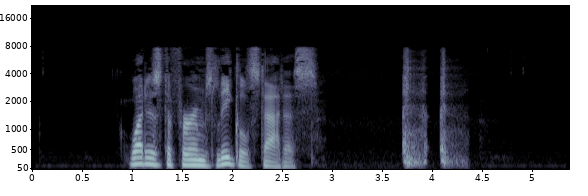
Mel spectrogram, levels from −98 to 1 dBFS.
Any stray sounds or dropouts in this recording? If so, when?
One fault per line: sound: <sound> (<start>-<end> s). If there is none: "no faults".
sound: cough (3.7-4.4 s)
